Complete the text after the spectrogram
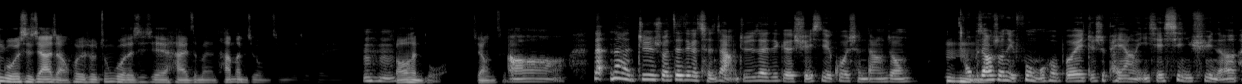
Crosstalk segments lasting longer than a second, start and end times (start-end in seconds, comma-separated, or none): none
